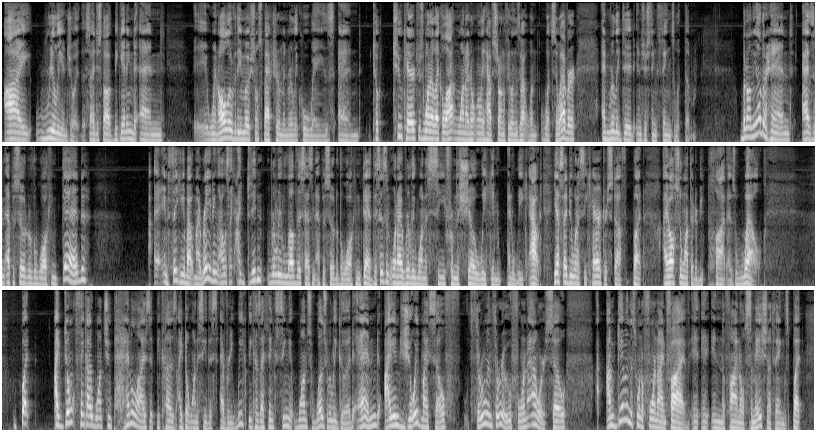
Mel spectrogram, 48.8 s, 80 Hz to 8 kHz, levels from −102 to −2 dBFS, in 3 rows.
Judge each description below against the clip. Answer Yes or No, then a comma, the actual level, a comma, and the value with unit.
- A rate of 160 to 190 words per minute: No, fast, 205 wpm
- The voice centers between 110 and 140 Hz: Yes, low, 135 Hz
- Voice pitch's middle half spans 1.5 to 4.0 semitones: No, average, 4.5 semitones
